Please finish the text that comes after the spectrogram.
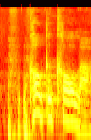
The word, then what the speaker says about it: Coca-Cola: all right next CA CAA please help us pronounce cocaa Coca-Cola once again Coca-Cola once again cocaa all right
